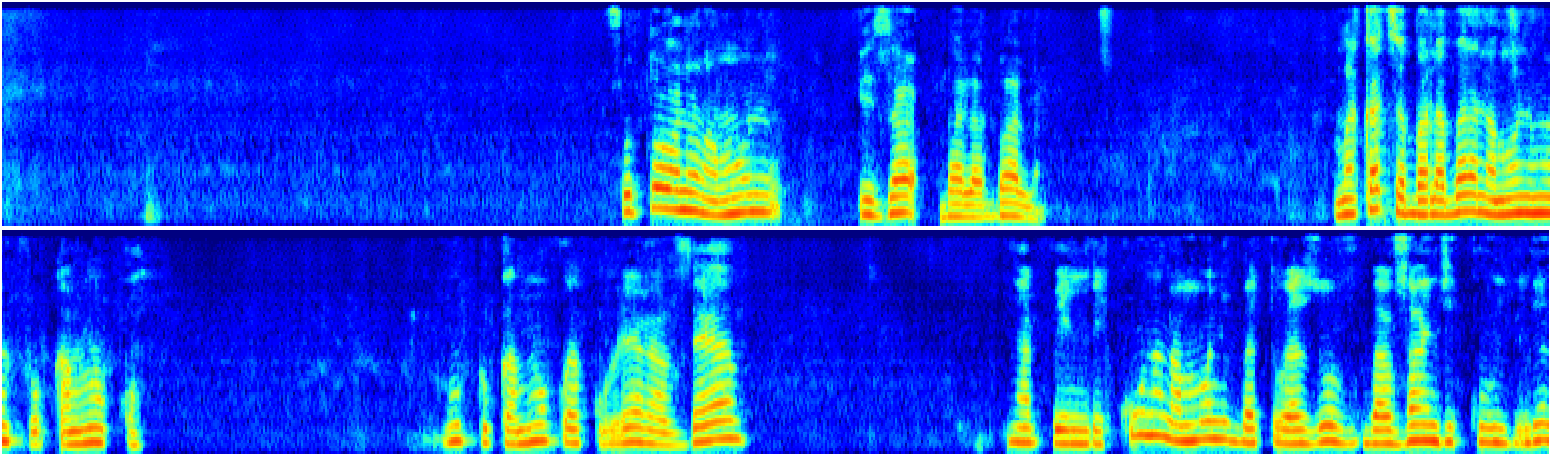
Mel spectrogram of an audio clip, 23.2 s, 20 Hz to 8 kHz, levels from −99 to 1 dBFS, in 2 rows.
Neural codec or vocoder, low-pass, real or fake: codec, 16 kHz, 2 kbps, FunCodec, trained on Chinese and English, 25 frames a second; 7.2 kHz; fake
